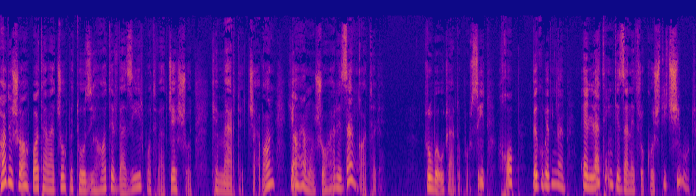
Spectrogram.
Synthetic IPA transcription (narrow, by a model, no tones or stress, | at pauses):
pʰɒːd̪e̞ʃɒːhbɒːt̪ʰævæd͡ʒːo̞hbe̞t̪ʰoːziːɦɒːt̪ʰe̞væziːɾmot̪ʰevæ̰d͡ʒːe̞hʃo̰d̪̥̚ | cʰe̞mæɾd̪ed͡ʒæ̰vɒːnjɒ̰ːɦæmunʃoːɦæɾe̞zænɢɒ̰ːt̪ʰe̞le | ɾuːbeuːcʰæ̰ɾd̪o̞̰pʰo̞̰ɾsḭːd̪̥ | xob̥̚ | be̞ɡuːbe̞biːnæm | ʔe̞lːæt̪ʰeʔiːncʰe̞zænet̪ʰɾoːkʰoʃt̪ʰiːd̪̚t͡ʃʰiːbuːd̪̥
